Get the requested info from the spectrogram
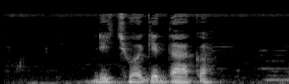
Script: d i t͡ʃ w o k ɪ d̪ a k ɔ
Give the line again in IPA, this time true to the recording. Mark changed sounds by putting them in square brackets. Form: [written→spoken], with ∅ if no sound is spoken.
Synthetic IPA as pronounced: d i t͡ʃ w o [k→ɡ] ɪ d̪ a k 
